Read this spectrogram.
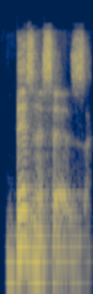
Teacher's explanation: putting the stress on the first syllable and she's trying to have all of them correctly.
